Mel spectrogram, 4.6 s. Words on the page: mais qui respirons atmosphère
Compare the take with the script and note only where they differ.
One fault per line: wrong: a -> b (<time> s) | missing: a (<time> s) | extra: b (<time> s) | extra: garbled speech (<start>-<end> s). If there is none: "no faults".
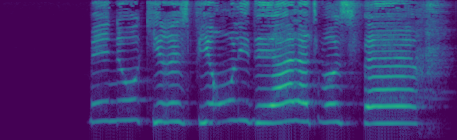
extra: nous (1.1 s)
extra: l'idéale (2.5 s)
